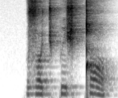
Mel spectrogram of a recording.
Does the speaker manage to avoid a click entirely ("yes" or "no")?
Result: no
